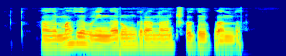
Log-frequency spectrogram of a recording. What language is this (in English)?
Spanish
